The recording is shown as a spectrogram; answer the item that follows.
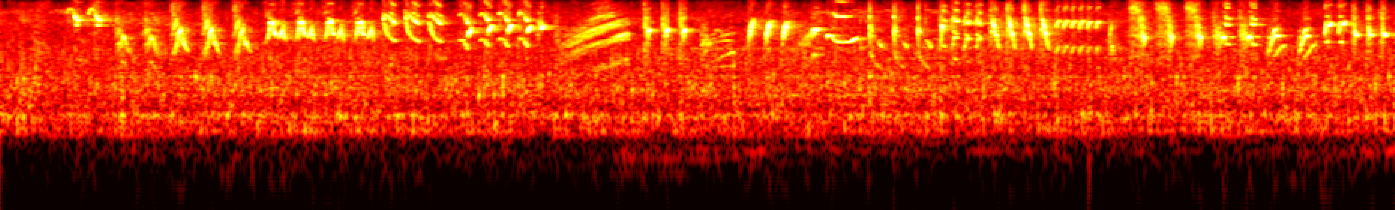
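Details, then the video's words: Singing red siskin (Carduelis cucullata): a sustained high, fast warble mixing chattering notes, dense rattles, a buzzy rising-falling sweep and whistled phrases, over faint steady hum. "Canto do Tarim da Venezuela"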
